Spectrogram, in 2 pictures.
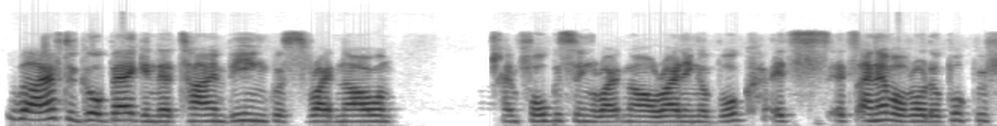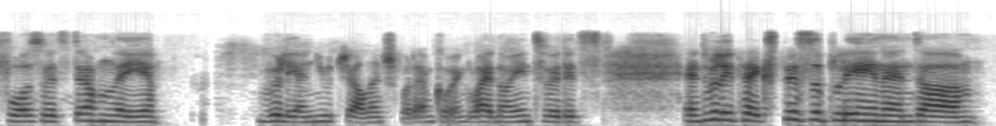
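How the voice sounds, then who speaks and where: German-accented woman, halting speech. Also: on the low side, fairly even intonation, a little mellow, muffled recording. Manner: halting, repeats words, non-native phrasing. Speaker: interview guest. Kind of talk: casual conversational interview.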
